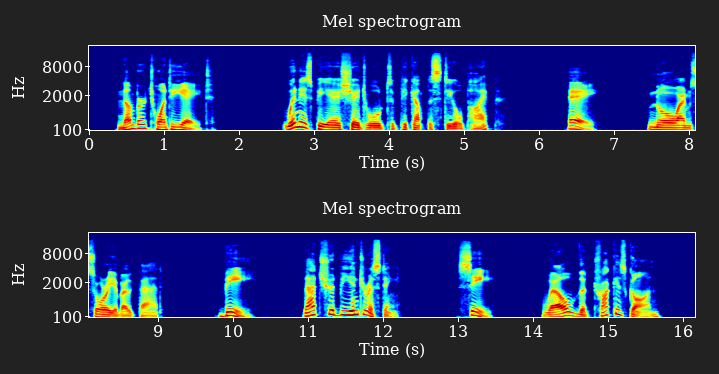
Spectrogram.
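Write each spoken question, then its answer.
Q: When is Pierre scheduled to pick up the steel pipe?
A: C: Well, the truck is gone.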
